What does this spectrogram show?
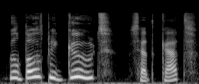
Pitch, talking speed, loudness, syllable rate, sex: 265 Hz, 180 wpm, -16 LUFS, 3.5 syllables/s, female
